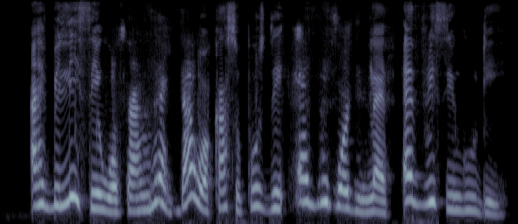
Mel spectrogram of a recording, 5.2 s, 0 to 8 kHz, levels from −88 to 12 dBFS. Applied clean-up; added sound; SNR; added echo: neural mask model Resemble Enhance denoiser.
